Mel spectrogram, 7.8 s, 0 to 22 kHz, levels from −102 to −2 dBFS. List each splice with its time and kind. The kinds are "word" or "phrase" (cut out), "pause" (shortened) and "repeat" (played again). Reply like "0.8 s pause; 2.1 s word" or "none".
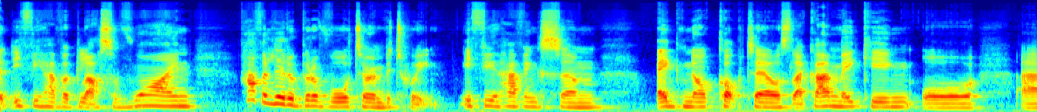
none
